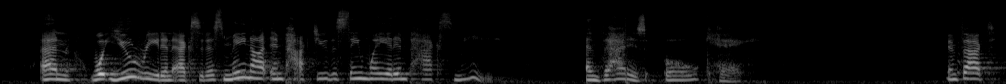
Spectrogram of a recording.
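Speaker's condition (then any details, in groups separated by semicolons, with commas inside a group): No condition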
